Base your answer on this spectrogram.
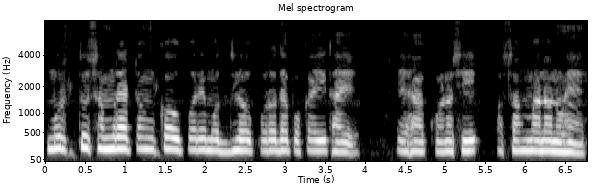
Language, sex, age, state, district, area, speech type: Odia, male, 18-30, Odisha, Ganjam, urban, read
